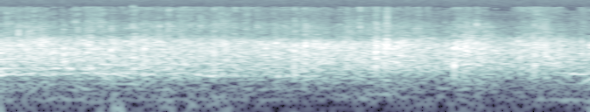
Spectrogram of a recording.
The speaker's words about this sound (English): Somebody clap their hands and give Him a shout of praise.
